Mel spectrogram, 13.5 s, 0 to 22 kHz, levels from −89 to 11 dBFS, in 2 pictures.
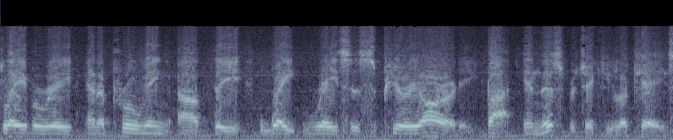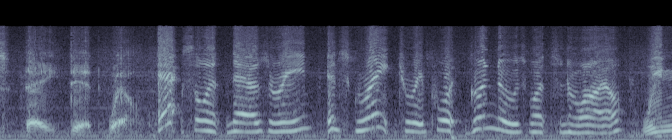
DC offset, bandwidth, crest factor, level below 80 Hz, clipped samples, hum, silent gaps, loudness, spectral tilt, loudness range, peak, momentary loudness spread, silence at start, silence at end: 1%; 10.5 kHz; 10 dB; -44 dBFS; under 0.1%; none; none; -19 LUFS; -3.5 dB/octave; 2 LU; -8 dBFS; 6 LU; 0 s; 0 s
